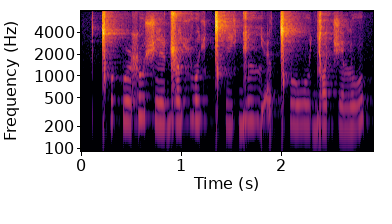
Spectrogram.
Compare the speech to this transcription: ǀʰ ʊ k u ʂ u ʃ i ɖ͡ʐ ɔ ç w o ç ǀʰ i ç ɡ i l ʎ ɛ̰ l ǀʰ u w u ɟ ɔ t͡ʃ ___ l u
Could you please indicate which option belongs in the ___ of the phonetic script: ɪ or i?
ɪ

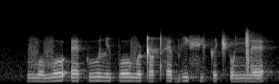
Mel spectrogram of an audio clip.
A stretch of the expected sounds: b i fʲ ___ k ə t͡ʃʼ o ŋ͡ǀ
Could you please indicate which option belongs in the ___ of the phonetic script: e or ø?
ø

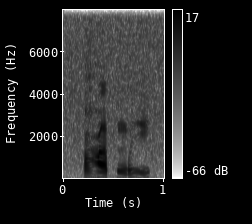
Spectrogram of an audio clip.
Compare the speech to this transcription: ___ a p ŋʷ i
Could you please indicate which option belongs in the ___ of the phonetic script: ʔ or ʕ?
ʕ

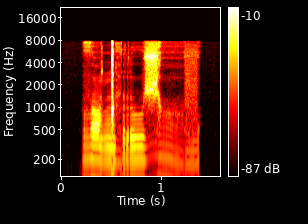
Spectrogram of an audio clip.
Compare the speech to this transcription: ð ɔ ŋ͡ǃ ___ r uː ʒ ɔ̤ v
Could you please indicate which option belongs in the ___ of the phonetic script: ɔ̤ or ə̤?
ə̤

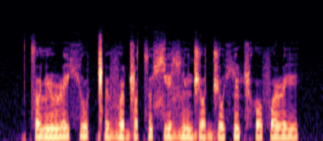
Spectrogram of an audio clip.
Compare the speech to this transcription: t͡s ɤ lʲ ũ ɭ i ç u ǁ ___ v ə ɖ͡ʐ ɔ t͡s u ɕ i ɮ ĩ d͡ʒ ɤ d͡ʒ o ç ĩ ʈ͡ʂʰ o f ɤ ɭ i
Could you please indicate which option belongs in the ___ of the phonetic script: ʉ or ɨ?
ɨ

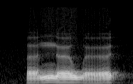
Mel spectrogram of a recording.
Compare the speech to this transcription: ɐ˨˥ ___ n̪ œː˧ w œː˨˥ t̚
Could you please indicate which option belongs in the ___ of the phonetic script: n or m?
n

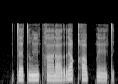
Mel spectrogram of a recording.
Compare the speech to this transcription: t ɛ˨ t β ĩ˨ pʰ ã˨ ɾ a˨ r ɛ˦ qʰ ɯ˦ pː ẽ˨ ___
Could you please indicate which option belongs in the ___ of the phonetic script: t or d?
t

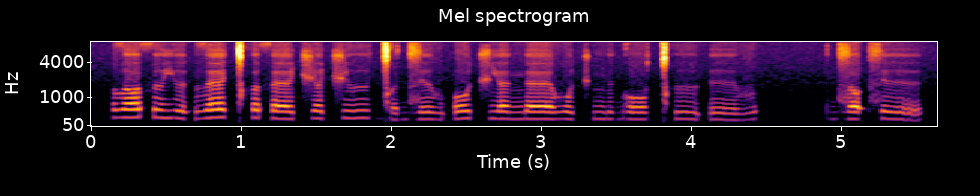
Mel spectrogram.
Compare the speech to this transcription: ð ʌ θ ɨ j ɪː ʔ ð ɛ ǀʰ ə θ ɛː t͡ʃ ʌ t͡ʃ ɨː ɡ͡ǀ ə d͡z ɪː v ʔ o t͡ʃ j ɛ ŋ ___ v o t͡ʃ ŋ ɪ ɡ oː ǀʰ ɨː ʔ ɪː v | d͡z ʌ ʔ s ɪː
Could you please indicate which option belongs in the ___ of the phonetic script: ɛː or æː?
ɛː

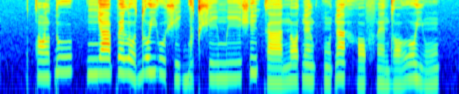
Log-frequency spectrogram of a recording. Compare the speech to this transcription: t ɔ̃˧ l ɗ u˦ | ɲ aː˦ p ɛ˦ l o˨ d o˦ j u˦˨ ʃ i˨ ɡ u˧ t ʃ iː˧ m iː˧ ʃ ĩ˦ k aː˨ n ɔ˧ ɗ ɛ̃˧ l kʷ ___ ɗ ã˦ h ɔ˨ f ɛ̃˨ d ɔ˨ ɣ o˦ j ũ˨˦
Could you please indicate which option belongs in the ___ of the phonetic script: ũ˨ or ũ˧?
ũ˨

